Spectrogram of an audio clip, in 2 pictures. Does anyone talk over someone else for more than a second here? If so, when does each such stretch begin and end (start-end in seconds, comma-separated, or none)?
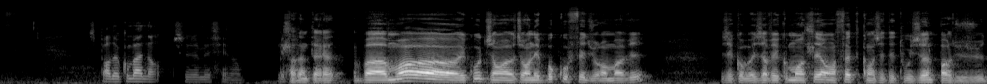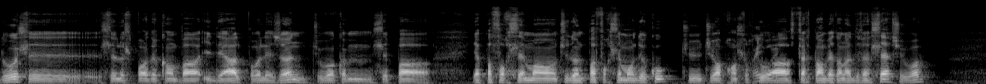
none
